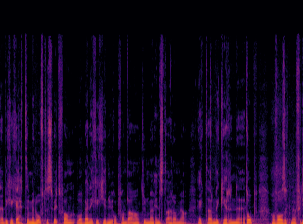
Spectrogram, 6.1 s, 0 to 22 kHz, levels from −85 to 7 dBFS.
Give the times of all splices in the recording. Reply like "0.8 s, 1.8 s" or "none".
1.1 s, 2.2 s, 3.1 s, 4.1 s, 4.9 s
